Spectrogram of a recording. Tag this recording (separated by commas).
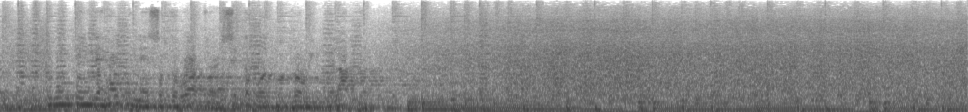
Waterfall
